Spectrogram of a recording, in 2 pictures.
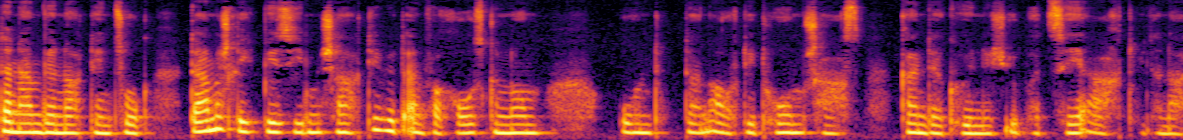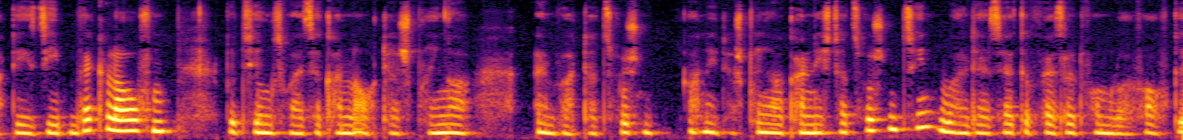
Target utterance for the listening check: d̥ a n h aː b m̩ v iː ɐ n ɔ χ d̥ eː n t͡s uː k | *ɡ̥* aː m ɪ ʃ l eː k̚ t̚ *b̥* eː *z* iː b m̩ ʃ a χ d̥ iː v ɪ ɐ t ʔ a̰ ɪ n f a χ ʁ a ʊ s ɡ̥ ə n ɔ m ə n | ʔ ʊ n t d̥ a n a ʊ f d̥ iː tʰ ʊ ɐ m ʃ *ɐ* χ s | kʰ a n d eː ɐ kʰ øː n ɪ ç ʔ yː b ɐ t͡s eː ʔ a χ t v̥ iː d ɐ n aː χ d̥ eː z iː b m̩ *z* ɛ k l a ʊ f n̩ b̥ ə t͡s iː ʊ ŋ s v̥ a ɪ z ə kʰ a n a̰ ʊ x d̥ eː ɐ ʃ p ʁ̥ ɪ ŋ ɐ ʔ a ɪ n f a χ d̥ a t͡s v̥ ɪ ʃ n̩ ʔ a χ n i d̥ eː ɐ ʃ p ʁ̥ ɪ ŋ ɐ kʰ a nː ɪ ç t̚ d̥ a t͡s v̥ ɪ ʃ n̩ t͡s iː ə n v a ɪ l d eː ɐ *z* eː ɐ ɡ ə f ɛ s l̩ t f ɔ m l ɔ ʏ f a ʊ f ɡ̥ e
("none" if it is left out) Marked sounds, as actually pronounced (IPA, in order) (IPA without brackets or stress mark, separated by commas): d̥, b̥, z, a, v, z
